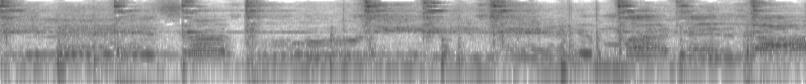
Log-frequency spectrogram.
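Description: Devotional Indian singing in a chanting style over a steady drone, with light percussion.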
